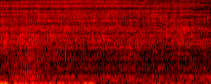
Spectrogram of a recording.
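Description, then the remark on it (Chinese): A faucet runs steadily into a sink while someone washes dishes, a continuous hissing splash of water that stays even throughout, not loud, with no voices. “我洗碗呢，你凑过来干什”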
